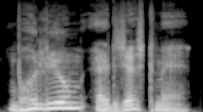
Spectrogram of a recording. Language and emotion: Santali, neutral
